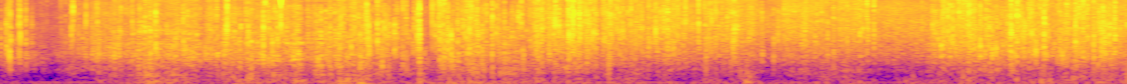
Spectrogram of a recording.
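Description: A large crumpled sheet of thin white shoe box paper resting on a felt mat is scratched with fingernails, rubbed with fingertips and crinkled. It makes a continuous bright, crackly rustle with dense rapid crinkles and almost no low end. The crinkling swells and eases slightly throughout.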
